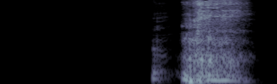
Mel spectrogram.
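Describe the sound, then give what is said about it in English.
A single short cough: a brief catch of breath, then one loud, harsh, breathy burst lasting about a quarter second, with no talking around it. “Oh, you're coughing.”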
